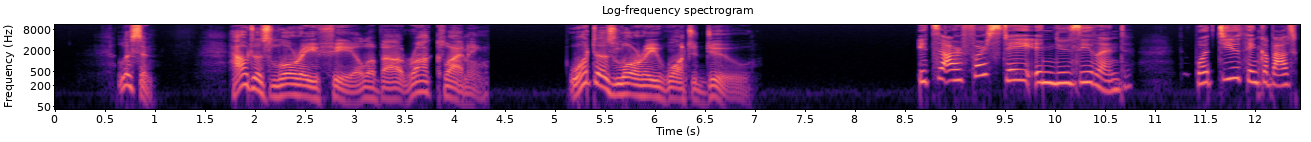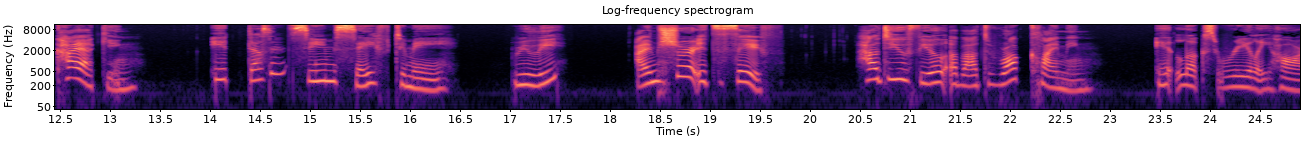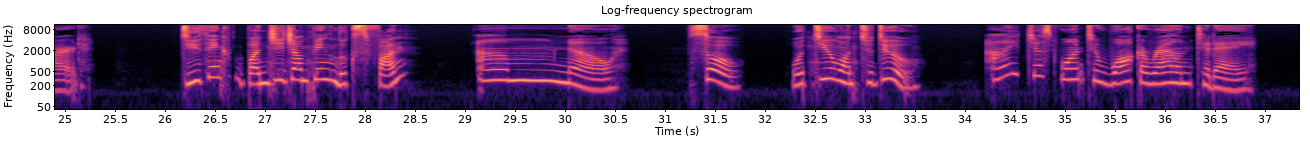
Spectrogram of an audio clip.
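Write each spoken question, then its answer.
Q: How does Lori feel about rock climbing?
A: She thinks it looks really hard.

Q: What does Lori want to do?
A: She just wants to walk around today.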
